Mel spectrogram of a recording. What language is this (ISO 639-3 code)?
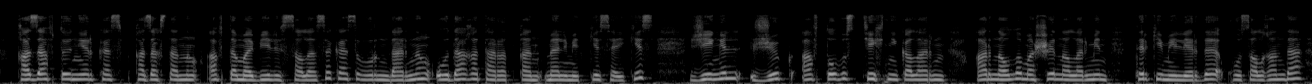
kaz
